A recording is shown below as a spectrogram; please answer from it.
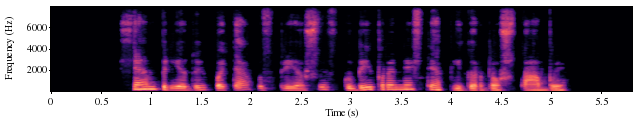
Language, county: Lithuanian, Alytus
